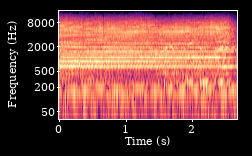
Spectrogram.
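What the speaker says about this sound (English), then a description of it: "Could you try blowing your foghorn," A boat foghorn blows in one long, loud, steady tone with rich harmonics, held for nearly three seconds at sea and tapering slightly at the end.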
